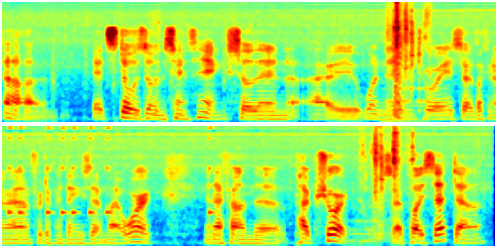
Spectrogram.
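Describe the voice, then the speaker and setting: A young man talks through his game creation in a loose, rambling way, trailing off and restarting with frequent ums. His mid-pitched voice has a gravelly fry to it. He speaks into a headset at home, with a faint hiss underneath. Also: fairly even intonation, moderate pace, few pauses. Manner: rambling, self-correcting, chatty with many ums. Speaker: gaming video creator. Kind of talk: casual game build walkthrough.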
